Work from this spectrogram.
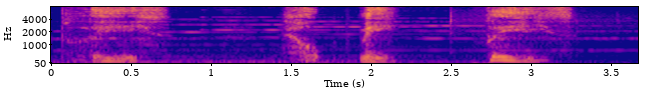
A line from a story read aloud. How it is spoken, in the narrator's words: He said in a broken voice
